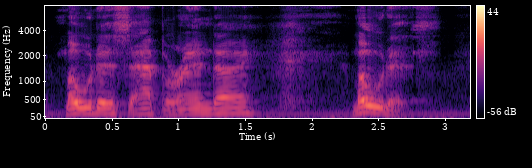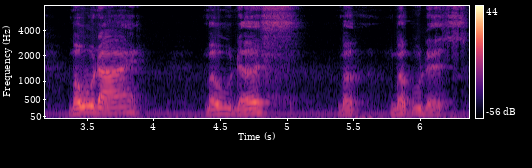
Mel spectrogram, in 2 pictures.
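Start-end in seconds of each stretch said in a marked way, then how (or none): 0.1-1.5 put-on attempt at a real American accent. Trying to pronounce a latin phrase the american way: american accent. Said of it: "say it with a real kind of American kind of accent".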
